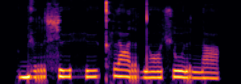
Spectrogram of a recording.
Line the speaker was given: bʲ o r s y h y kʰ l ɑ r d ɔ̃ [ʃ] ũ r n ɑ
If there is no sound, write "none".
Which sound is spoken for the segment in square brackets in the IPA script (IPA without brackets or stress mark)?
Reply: ʃ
